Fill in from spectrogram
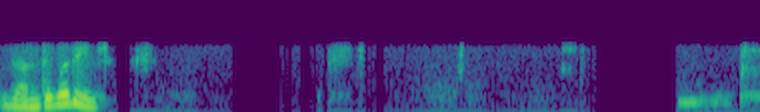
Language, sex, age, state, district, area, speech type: Bengali, female, 18-30, West Bengal, Jalpaiguri, rural, conversation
